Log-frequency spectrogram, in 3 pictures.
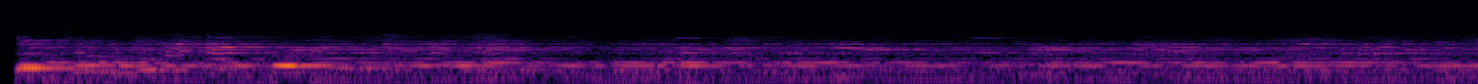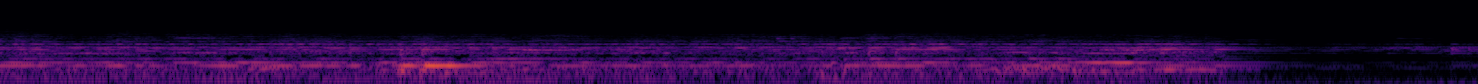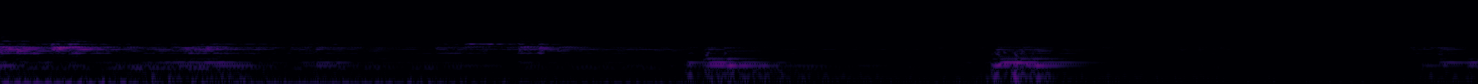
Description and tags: mega sample
lowercase minimalism quiet sounds
lowercase, minimalism, sounds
